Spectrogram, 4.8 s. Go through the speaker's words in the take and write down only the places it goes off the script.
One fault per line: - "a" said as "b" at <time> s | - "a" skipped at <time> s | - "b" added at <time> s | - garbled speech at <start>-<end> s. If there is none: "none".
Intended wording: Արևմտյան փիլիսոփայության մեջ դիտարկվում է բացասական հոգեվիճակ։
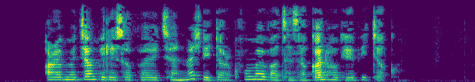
none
